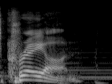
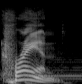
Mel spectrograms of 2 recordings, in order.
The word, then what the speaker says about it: crayon: the crayolas here it's crayon there's only one way to say this it's crayon it is literally spelled c-r-a-y-o-n how would that be pronounced crayon it's crayon those are two syllables it's absolutely crayon i want i'm very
